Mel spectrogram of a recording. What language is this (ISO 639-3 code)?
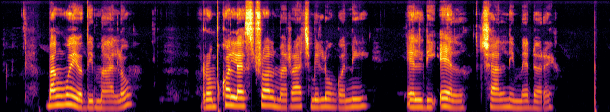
luo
